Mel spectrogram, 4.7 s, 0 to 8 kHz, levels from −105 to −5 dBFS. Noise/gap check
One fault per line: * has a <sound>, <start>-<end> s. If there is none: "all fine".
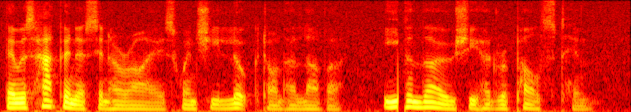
* has a dropout, 3.0-3.0 s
